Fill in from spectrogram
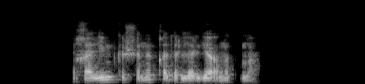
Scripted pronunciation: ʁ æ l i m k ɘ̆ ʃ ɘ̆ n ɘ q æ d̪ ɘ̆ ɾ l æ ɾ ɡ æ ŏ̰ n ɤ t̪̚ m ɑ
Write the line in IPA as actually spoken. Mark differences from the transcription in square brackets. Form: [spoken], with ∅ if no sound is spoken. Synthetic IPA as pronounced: ʁ æ l i m k ɘ̆ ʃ ɘ̆ n ɘ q æ d̪ ɘ̆ ɾ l æ ɾ ɡ æ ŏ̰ n ɤ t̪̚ m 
